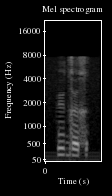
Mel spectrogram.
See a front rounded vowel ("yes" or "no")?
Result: yes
